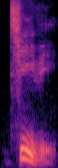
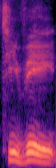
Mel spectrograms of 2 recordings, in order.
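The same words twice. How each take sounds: First: The stress is on the first syllable. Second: The stress is on the second syllable. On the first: The speaker calls it wrong. "you emphasize the T actually" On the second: The speaker calls it right. "It's it's T V"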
